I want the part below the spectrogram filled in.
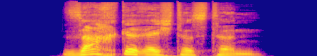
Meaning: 1. superlative degree of sachgerecht 2. inflection of sachgerecht: strong genitive masculine/neuter singular superlative degree
- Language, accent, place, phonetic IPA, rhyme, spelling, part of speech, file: German, Germany, Berlin, [ˈzaxɡəʁɛçtəstn̩], -axɡəʁɛçtəstn̩, sachgerechtesten, adjective, De-sachgerechtesten.ogg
